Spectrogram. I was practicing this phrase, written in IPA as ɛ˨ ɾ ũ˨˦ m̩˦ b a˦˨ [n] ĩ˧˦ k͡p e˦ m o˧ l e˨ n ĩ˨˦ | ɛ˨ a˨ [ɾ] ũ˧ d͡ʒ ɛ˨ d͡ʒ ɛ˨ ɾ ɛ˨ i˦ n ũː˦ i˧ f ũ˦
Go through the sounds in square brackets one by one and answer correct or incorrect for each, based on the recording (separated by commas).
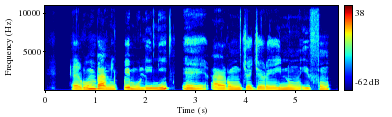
incorrect, correct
